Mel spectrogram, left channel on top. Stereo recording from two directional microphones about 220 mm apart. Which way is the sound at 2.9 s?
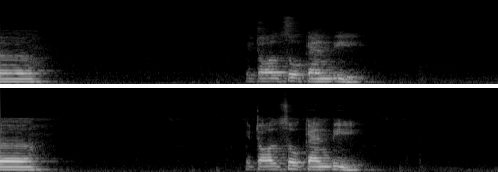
55° right (ahead or behind).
